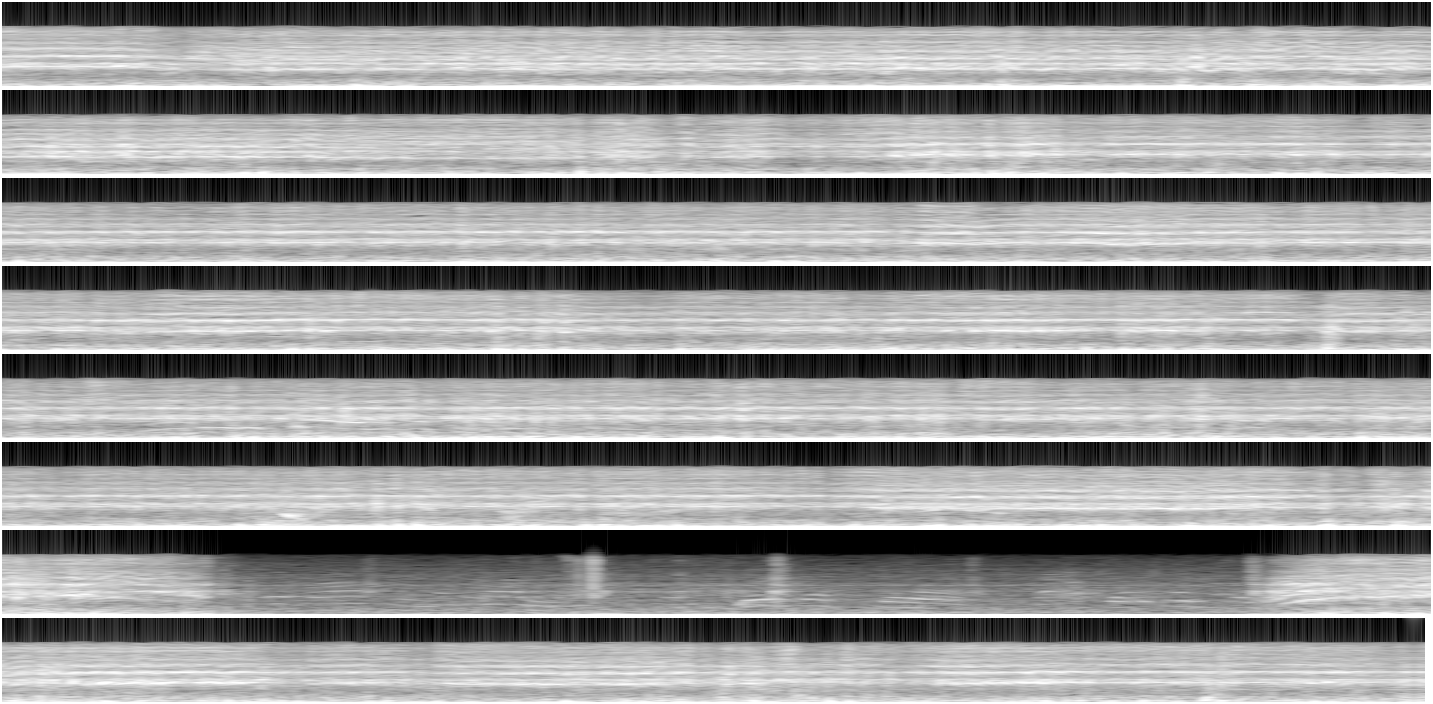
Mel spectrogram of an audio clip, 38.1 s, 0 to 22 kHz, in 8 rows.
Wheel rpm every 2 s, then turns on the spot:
200, 160, 160, 180, 220, 230, 230, 230, 230, 230, 230, 230, 230, 230, 150, 10, 70, 220, 230.
28-30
